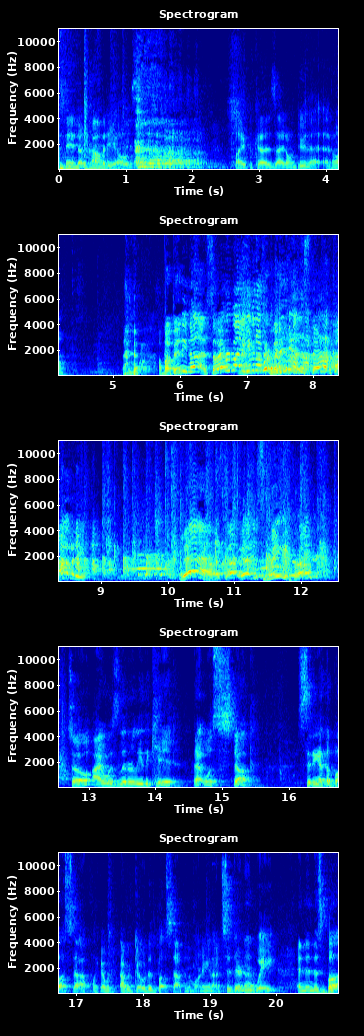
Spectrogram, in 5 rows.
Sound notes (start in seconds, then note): 1.1 laughs; 9.2 laughs; 10.2 audience cheers and claps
